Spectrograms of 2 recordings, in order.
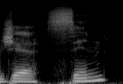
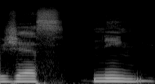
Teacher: And then our ing suffix is our B form. But we get rid of that I sound in between the S and the N there. So that's how we go from jesin to jesning. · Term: drop the I sound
